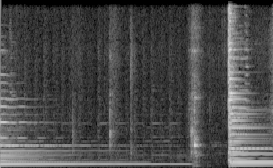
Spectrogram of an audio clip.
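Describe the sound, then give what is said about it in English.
A diminished chord built from two stacked minor intervals rings out sustained and slowly fading, then is struck again loudly near the end. “Now, if you want a diminished chord, which sounds like this,”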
